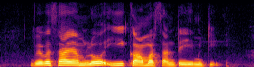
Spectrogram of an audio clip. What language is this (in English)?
Telugu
